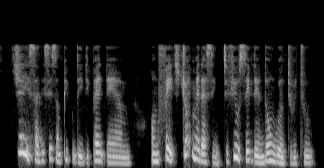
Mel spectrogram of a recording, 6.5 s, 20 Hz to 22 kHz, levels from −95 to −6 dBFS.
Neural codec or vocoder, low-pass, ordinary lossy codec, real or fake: codec, 16 kHz, 0.4 kbps, LongCat-Audio-Codec; 7.2 kHz; MP3, 48 kbps; fake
